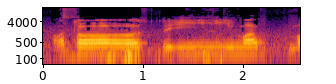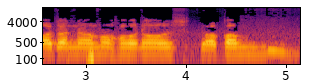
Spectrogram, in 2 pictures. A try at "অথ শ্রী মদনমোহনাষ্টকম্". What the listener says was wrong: আচ্ছা, মোহনাষ্টকম না, মোহনাষ্টকম আকার আছে।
